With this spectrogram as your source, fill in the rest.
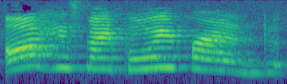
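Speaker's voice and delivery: very high-pitched little squeaky voice. Recalling a primary school boyfriend, in a high-pitched squeaky voice. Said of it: "in this high-pitched squeaky voice".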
